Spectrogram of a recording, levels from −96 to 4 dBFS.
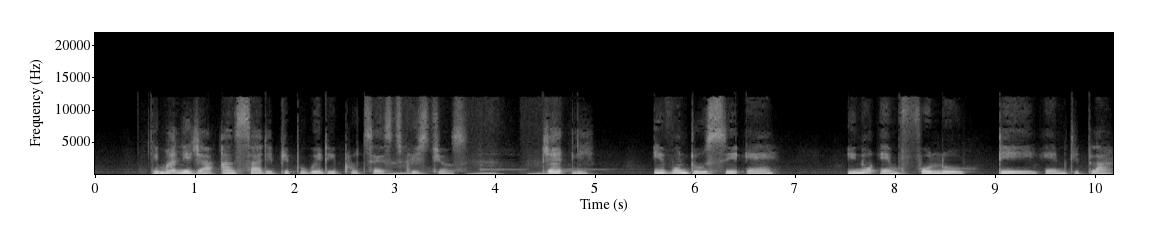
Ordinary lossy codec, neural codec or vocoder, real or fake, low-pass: AAC, 32 kbps; autoencoder, 48 kHz, 32 numbers a frame, DAC-VAE, trained on Japanese speech; fake; 19.8 kHz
